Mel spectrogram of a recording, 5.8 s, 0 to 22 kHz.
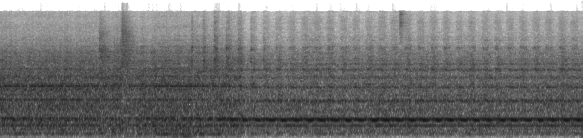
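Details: Lathe facing cut at 0.050 in depth: a steady ringing tone with an even cutting hiss throughout, no chatter or bogging. Normal cutting within capacity.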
